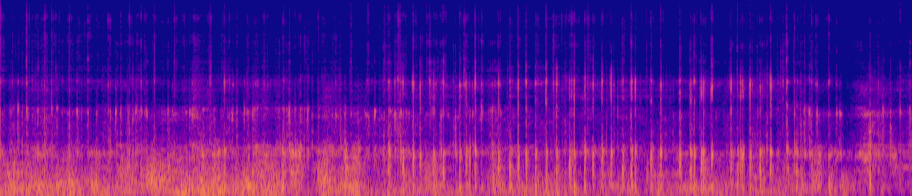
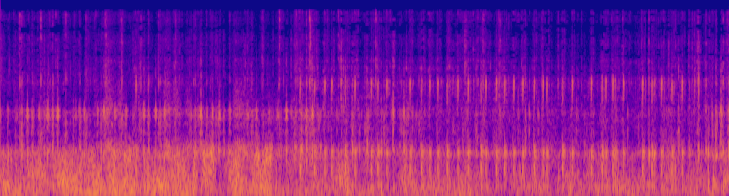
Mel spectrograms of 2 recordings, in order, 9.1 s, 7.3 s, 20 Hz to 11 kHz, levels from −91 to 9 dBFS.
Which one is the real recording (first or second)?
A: second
